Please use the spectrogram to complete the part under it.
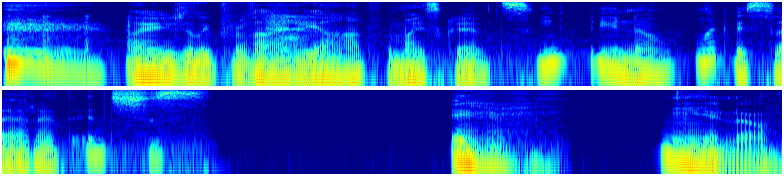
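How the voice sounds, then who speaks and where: A man's voice: on the low side, huge pitch swings, measured pace, gravelly, warm tone, no echo. A man hosting a casual, rambling livestream chat, speaking in an earnest, informal way and often repeating himself as he finds his words. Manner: hesitant, repetitive, informal, earnest. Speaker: ASMR creator and streamer hosting a chat. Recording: faint music behind the voice. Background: faint music.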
